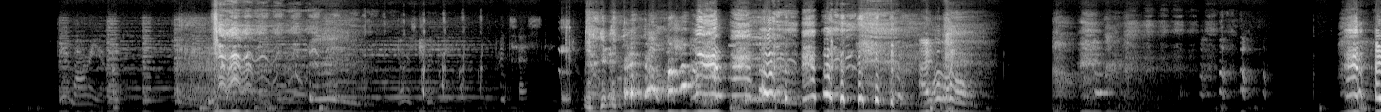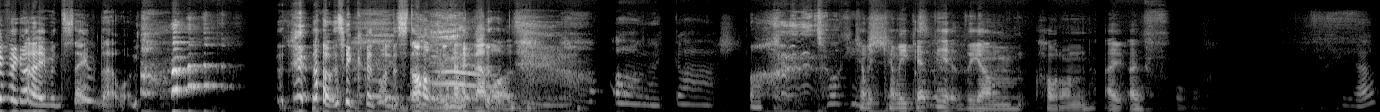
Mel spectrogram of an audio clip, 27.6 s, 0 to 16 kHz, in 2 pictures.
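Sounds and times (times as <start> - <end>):
speech: 0.7 - 1.3, 5.9 - 6.4, 14.2 - 15.4, 17.2 - 19.3, 22.6 - 25.4
blaring buzzy fart sound effect with reverb: 1.8 - 2.2
several people laughing and giggling: 1.8 - 5.2, 5.8 - 9.8, 13.4 - 14.3, 15.2 - 19.5.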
